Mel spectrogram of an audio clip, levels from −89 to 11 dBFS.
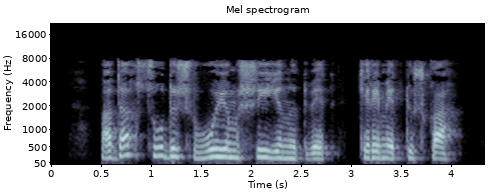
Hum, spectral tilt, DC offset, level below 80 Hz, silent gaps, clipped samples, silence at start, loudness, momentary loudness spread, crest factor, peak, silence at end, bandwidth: none; -4.5 dB/octave; under 0.1%; -54 dBFS; 2.99-3.05 s; under 0.1%; 0.5 s; -16 LUFS; 7 LU; 14 dB; -2 dBFS; 0.35 s; 8 kHz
